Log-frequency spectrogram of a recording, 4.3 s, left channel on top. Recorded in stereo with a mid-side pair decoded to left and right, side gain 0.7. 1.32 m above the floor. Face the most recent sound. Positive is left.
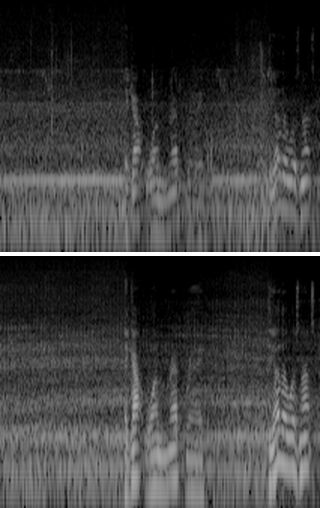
turn(degrees=-65)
